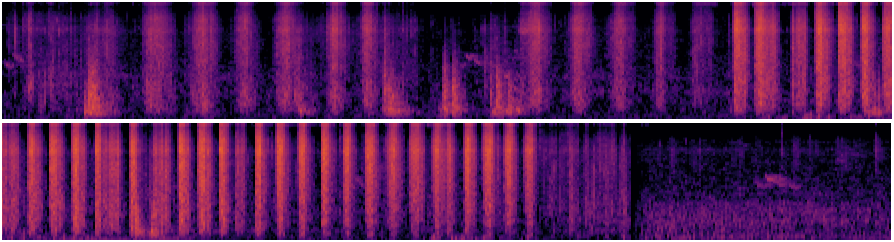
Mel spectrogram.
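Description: Dried, pounded coffee beans rattling and swishing in a woven bamboo winnowing tray as it is tossed to clear away the loosened husks. Slow strokes about twice a second at first, then quick, louder strokes about four a second from about seven seconds in, stopping about fifteen seconds in, after which there is only faint rustling.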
